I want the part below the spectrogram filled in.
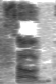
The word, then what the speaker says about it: SOBS: SOBS é assim que pronuncia? Isso, SOBS.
